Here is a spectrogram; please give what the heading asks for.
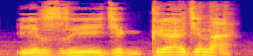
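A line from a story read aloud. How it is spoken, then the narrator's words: Old woman hissing. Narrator (Russian): процедила бабка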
